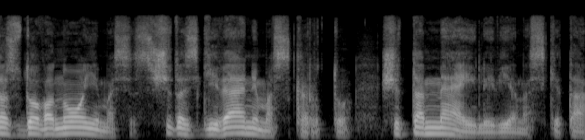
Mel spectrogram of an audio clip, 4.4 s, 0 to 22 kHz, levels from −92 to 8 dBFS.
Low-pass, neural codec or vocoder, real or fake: 14.4 kHz; none; real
